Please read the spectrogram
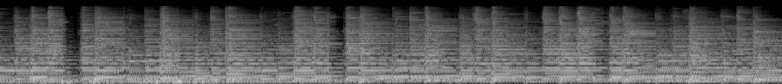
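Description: Two acoustic guitars playing an instrumental passage, strummed with a pick in a steady rhythm.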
